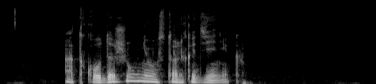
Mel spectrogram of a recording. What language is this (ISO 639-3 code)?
rus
